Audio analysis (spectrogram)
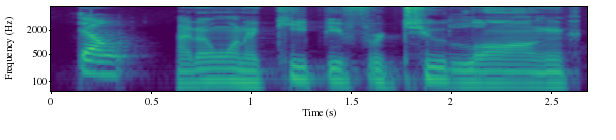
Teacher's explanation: The T in an NT blend, don't, is deleted. Don't. I don't want to keep you for too long. · the T in the NT blend want is deleted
